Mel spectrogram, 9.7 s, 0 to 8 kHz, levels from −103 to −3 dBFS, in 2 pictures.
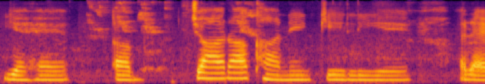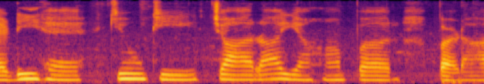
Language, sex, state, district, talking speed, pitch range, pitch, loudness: Hindi, female, Rajasthan, Bikaner, 85 wpm, 155-180 Hz, 165 Hz, -18 LUFS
